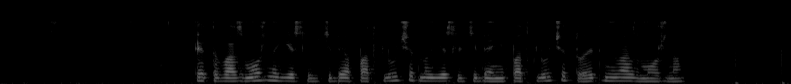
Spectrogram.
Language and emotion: Russian, neutral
